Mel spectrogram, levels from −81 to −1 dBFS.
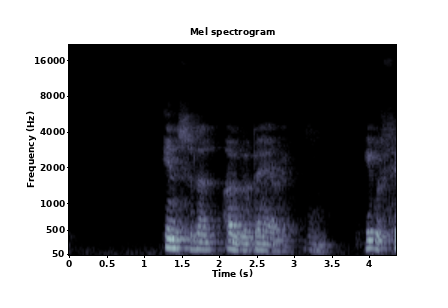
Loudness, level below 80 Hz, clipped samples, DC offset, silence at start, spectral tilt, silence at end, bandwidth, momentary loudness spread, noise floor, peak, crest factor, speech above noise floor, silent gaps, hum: -35 LUFS; -68 dBFS; under 0.1%; under 0.1%; 1.25 s; -8 dB/octave; 0 s; 16.5 kHz; 20 LU; -75 dBFS; -18 dBFS; 20 dB; 41 dB; none; none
